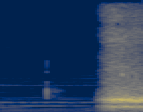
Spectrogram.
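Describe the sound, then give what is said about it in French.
A single forceful exhale, blown out hard in one go during a breathing and relaxation exercise; a short, loud, breathy rush of air following a moment of near silence. “vous prenez une grande inspiration, puis vous soufflez fort d'un seul coup, comme ceci”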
